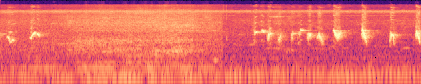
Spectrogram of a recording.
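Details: Lure call of a yellow-vented bulbul: after two seconds of hissing background, a quick run of short chirpy notes repeated several times a second, loud and slightly uneven in rhythm.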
